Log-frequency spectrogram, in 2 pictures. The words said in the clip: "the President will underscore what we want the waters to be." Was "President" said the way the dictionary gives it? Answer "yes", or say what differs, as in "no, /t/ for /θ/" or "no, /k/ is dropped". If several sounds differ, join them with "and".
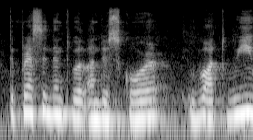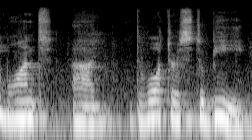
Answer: no, /s/ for /z/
